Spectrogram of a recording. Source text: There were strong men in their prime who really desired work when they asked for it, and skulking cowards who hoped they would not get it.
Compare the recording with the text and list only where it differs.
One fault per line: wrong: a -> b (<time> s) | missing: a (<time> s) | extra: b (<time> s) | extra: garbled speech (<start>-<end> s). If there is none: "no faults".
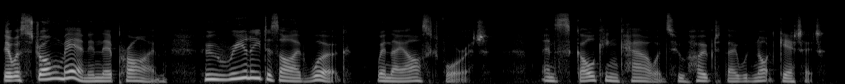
no faults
